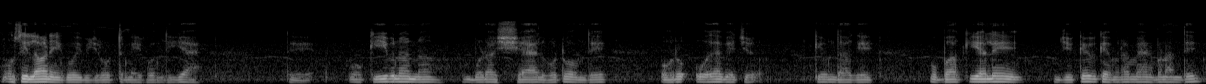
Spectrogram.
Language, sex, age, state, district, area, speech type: Dogri, male, 30-45, Jammu and Kashmir, Udhampur, rural, spontaneous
